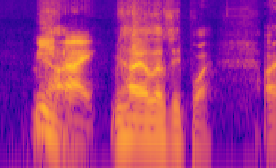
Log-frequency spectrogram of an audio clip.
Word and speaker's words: Mihai: It's Mihai. Mihai Loves APY. All right, I know a guy named Mihai, and it's spelled that way.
